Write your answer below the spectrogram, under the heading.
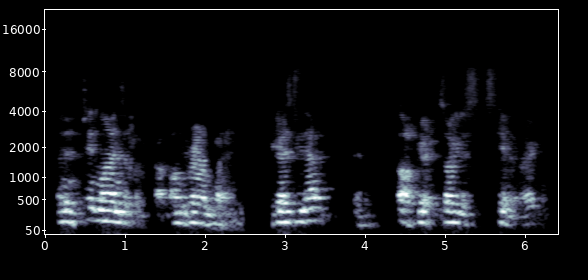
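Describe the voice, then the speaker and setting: The man's voice is fairly high for a man, with ordinary pitch variation. He speaks at a moderate pace, and room echo is audible. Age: 40s. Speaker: design lecturer. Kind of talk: lecture. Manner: animated.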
